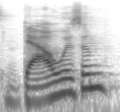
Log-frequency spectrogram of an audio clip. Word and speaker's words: Taoism: Chinese character hasn't changed the pronunciation hasn't changed it's just a different way of rendering that sound into English letters into the alphabet so it's Taoism and loads Taoism is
